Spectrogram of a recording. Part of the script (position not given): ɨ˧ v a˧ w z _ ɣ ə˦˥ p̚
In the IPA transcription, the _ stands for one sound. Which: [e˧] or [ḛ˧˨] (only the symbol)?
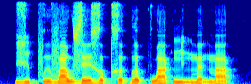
e˧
